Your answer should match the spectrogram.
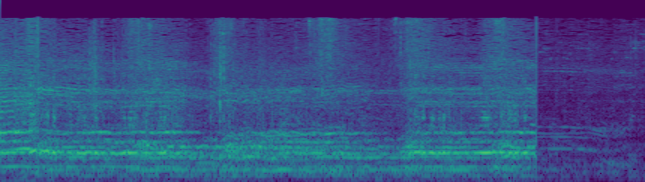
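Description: A group of Naga men chanting in unison during a traditional dance, several voices holding long notes together. The chant breaks off suddenly near the end.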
